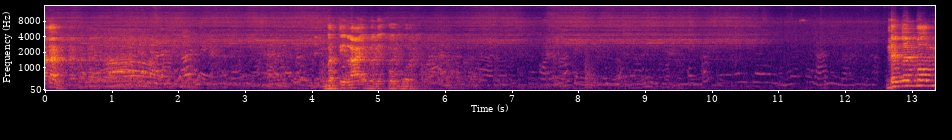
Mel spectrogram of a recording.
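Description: A man speaks steadily into a microphone, heard through a loudspeaker.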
